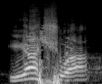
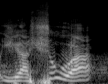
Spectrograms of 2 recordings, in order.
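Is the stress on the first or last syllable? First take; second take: first; last. First: The stress is on the first syllable. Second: The stress is on the last syllable. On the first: "algunos le colocan la tilde empezando" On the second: "otros le colocan la tilde finalizando"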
